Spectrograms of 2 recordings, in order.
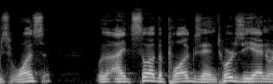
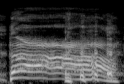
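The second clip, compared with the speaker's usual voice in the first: pained yelp; 12 semitones higher, 3 dB louder than usual. Retold or imitated. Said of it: "squeezing it and being like".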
